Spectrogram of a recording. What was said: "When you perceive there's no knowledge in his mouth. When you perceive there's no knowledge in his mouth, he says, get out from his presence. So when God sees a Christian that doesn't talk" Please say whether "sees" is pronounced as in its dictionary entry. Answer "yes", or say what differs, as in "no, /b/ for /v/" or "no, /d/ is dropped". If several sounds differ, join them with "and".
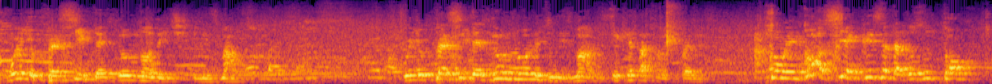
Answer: no, /z/ is dropped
